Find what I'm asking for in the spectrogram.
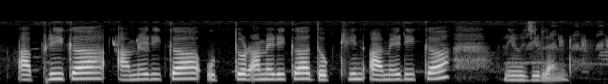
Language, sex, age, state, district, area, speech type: Santali, female, 18-30, West Bengal, Purulia, rural, spontaneous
